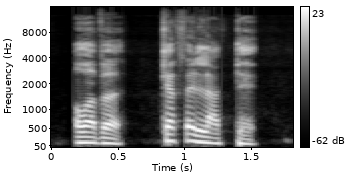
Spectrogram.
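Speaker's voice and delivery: mock, fake Italian accent and pronunciation. Mocking how a customer orders coffee at a cafe, in mock italian pronunciation. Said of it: "don't pronounce your coffee order in Italian".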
